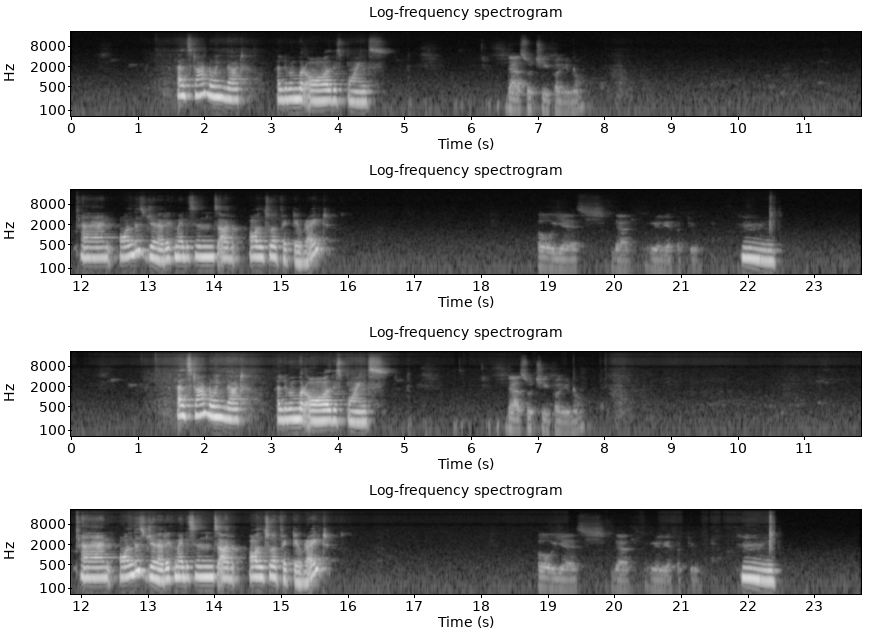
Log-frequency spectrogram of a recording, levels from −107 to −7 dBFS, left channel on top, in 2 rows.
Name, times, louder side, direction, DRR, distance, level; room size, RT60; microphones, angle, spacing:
voice 1, 1.6-2.7 3.1-4.7 11.9-15.7 21.9-22.4, right 4 dB, 85° right, 0.7 m, -28 dB
voice 2, 6.4-7.8 18.9-21.3, right 1 dB, 5° right, 2.6 m, -47 dB
26.0 x 12.5 x 2.3 m
head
